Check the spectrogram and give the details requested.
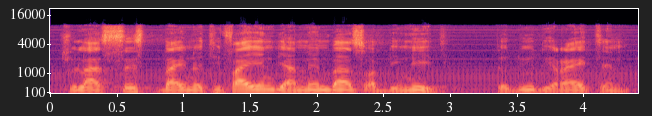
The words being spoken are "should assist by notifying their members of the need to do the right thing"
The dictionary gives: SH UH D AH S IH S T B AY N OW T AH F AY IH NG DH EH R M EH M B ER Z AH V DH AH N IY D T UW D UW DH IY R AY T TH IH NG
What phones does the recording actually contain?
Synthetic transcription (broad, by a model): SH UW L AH S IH S T B AY N OW T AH F AY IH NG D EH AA M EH M B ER S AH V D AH N IY D T UW D UW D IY R AY T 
